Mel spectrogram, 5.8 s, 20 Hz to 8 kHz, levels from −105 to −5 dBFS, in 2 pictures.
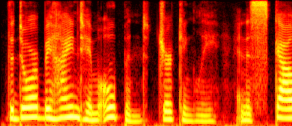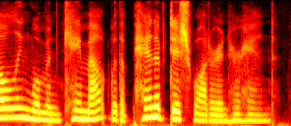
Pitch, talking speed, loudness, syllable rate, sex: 185 Hz, 205 wpm, -17 LUFS, 5.4 syllables/s, female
